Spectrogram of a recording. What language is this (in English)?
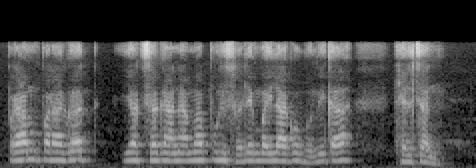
Nepali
